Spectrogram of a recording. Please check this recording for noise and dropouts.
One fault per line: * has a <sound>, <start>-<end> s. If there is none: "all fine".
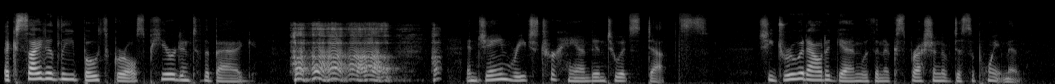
* has a cough, 2.9-4.4 s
